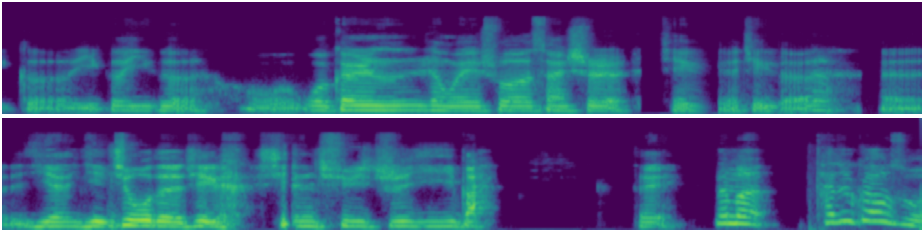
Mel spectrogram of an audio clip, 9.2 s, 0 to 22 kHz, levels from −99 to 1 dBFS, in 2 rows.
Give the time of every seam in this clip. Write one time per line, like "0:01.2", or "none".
0:03.2
0:04.3
0:08.1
